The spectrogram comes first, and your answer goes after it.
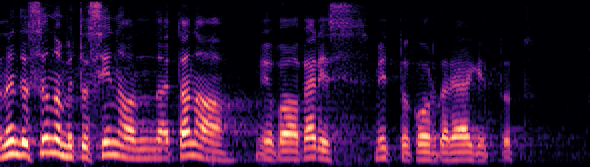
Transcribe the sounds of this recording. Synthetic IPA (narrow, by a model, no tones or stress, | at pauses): ne̞nd̪̥esɤnumit̪ːˑesiːno̞nt̪ænɑjub̥ɑpæɾismit̪ːˑuko̞rd̪̥ɑɾæːɡ̥it̪ːˑud̪̥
